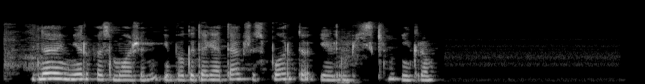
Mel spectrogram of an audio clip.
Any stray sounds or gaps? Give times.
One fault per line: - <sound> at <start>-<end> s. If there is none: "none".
none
